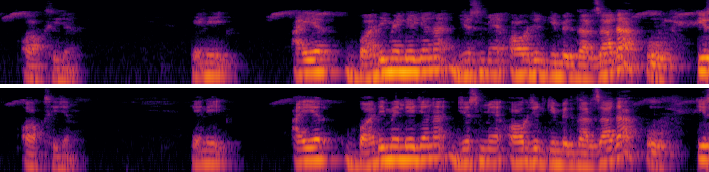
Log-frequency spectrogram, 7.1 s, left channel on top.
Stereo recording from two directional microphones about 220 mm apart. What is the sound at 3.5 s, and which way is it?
Speech, 45° right (ahead or behind).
